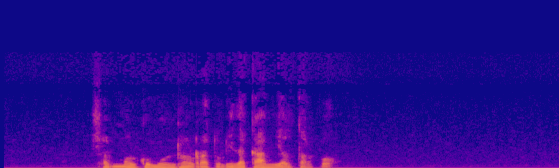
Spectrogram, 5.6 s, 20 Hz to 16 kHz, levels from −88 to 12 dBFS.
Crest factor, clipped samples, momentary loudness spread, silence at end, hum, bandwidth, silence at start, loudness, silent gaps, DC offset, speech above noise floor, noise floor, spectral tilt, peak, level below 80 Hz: 24 dB; under 0.1%; 11 LU; 2.25 s; 50 Hz at -45 dBFS; 10.5 kHz; 0.9 s; -25 LUFS; none; under 0.1%; 33 dB; -57 dBFS; -9 dB/octave; -4 dBFS; -46 dBFS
